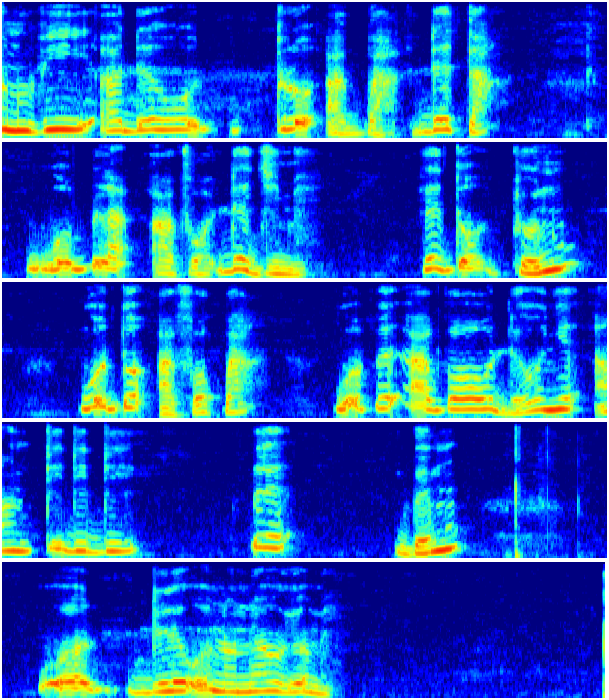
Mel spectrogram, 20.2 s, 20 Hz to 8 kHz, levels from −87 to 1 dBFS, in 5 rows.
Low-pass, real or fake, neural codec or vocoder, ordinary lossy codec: 7.2 kHz; real; none; Opus, 24 kbps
